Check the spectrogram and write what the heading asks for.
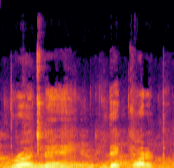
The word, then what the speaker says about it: René Descartes: His name was René Descartes, pronounced René Descartes.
